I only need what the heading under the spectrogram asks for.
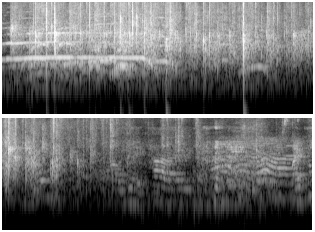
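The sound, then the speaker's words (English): Audience applause at a live music show, dense clapping with some chatter that gradually thins out, and a voice talking as the clapping fades. “So give it up for Denise.”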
